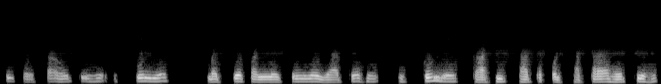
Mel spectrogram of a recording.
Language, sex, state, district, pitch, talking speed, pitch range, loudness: Hindi, male, Uttar Pradesh, Jyotiba Phule Nagar, 135 Hz, 120 wpm, 120-140 Hz, -20 LUFS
